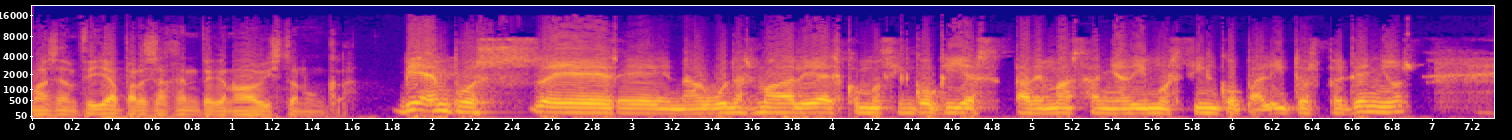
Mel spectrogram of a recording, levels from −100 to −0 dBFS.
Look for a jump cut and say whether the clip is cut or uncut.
cut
